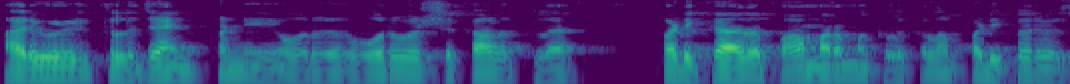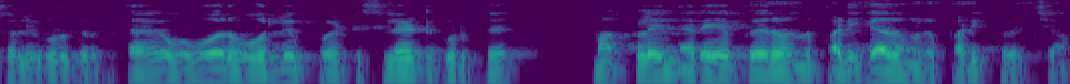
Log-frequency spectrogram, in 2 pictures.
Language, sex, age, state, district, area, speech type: Tamil, male, 60+, Tamil Nadu, Krishnagiri, rural, spontaneous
